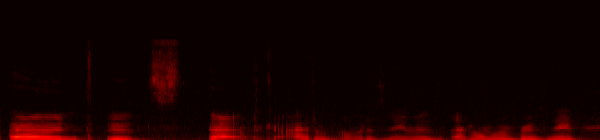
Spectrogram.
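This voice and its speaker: A woman's voice: medium pitch, steady tone, very fast, darkish tone. A woman casually dubbing fan comics as an amateur, rambling and correcting herself with a giggly manner. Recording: noisy amateur home recording.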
